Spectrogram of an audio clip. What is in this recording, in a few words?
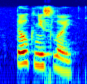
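"тӧлк ни слӧй", Komi, female; audio dict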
